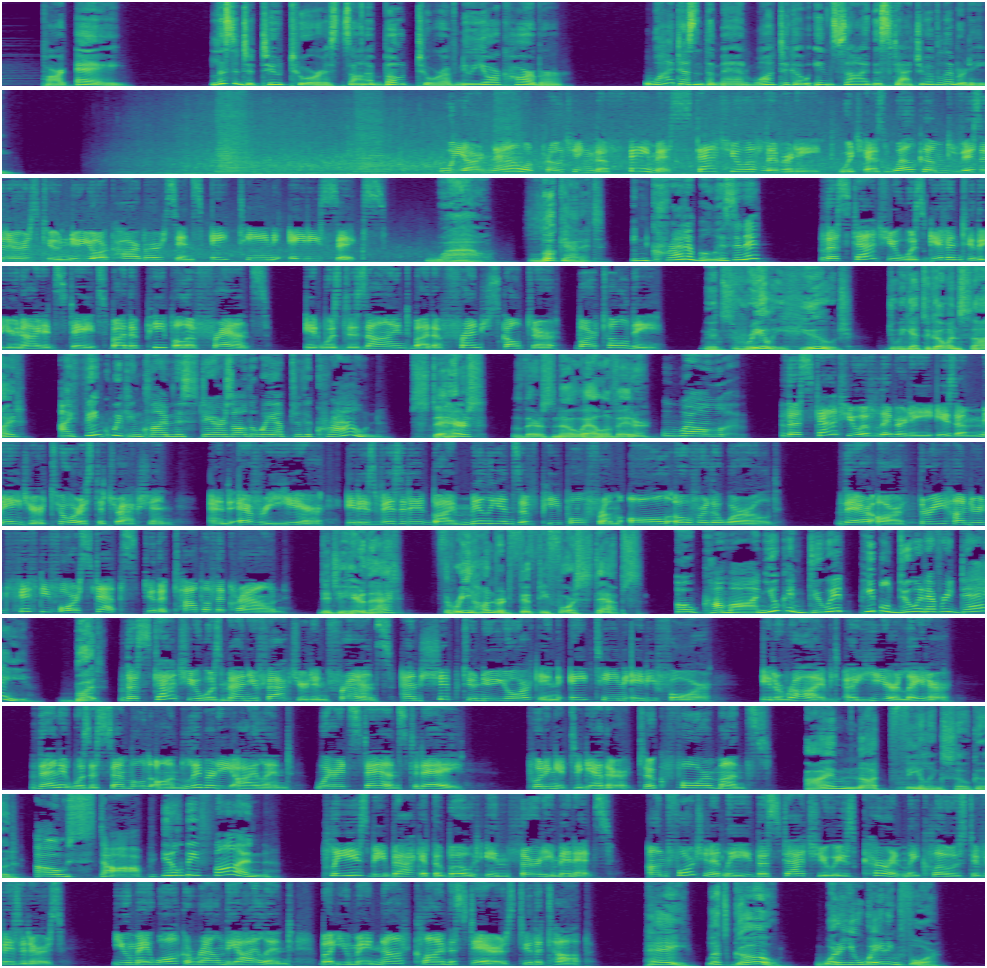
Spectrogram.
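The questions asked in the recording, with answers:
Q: Why doesn't the man want to go inside the Statue of Liberty?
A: He doesn't want to climb the 354 stairs (there's no elevator).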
